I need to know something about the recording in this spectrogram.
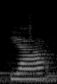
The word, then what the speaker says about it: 嗲: Then the plus e plus a makes dia, as in 发嗲, which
